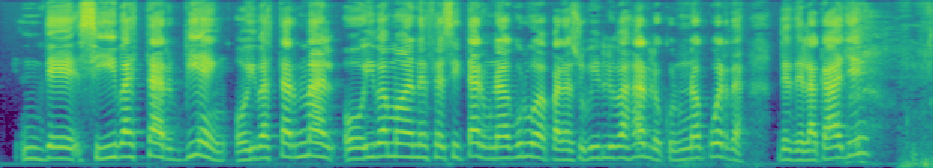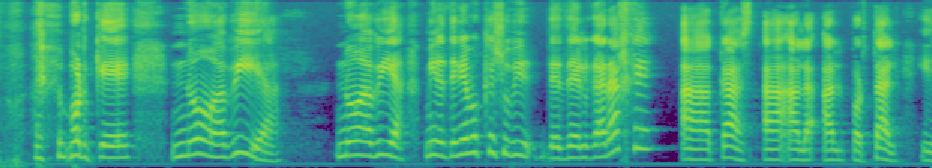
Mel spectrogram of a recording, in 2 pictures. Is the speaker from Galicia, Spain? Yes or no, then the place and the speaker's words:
yes; Arteixo, Galicia, Spain; Yo como soy de Arteixo, no, a mí no.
